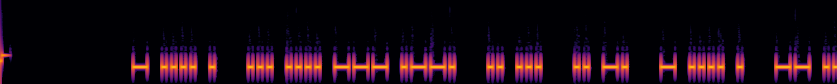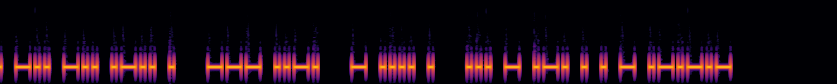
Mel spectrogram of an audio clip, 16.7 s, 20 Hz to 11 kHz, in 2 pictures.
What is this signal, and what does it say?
Morse code, heard as a keyed tone, about 25 wpm, 700 Hz. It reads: THE SHOP IS IN THE MIDDLE OF THE STREET.
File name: practice / 25wpm / Sentences with 4-Word Phrases - 25wpm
